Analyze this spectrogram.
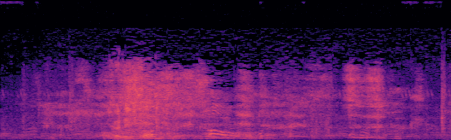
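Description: A crowd of people murmurs and cries out in the distance.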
